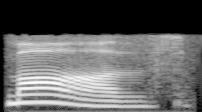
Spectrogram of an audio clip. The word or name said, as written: moths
